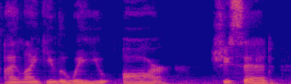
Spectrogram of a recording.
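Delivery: gentle storybook narration for little listeners; reading to children. A narrator's reading. Host reading Corduroy to young viewers, gentle storytelling. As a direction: read it like bedtime story time. Reading picture book aloud.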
